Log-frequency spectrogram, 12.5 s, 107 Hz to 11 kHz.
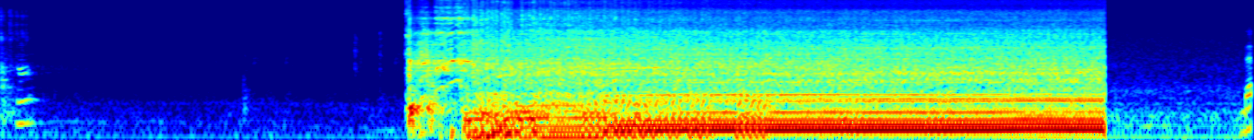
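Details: Cub Cadet Enduro XT2 SLX50 riding mower, 679cc EFI MTD engine, after intermittent no-start/stalling traced to seat switch, switch taped closed for test: short crank catches at once, steady idle about seven seconds; runs normally.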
